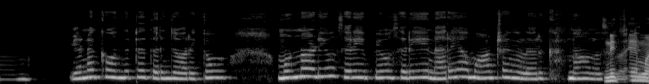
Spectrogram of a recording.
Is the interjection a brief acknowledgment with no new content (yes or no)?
no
